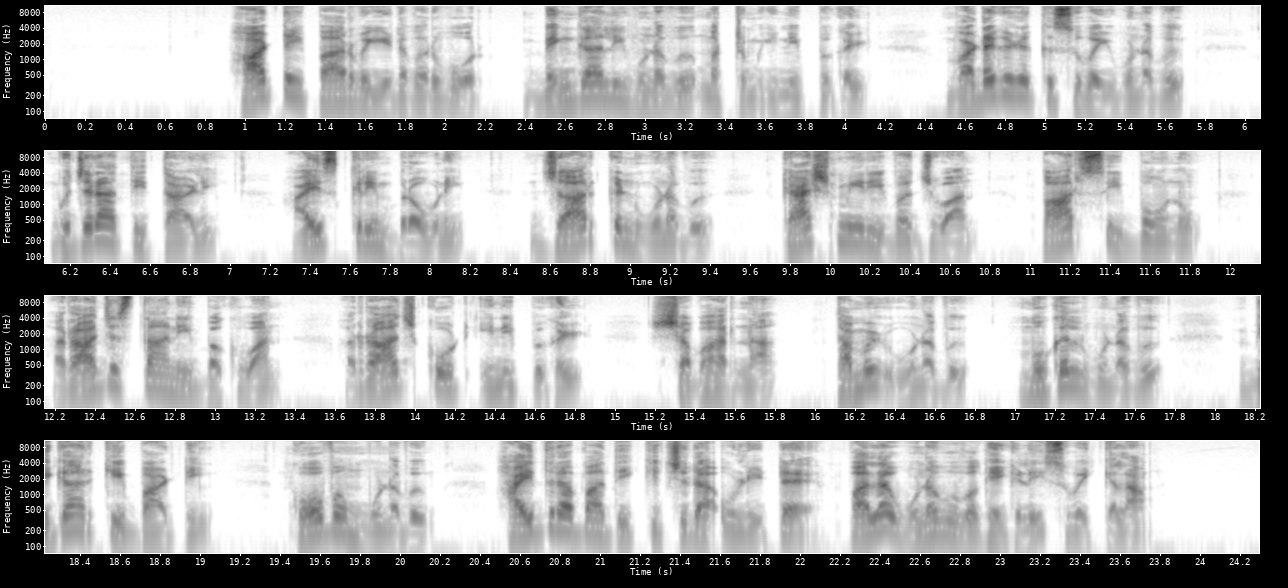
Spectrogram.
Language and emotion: Tamil, neutral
